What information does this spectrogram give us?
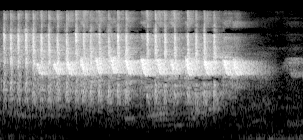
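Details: Long chirping run from an energetic Eurasian tree sparrow: a rapid stream of high, clipped chirps, roughly eight a second, carried steadily for over two seconds before stopping, leaving only a faint hum.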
